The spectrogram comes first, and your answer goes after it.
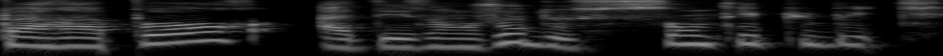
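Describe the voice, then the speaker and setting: The voice belongs to a woman. The sound is dry and close with no echo, on a very clean recording with a silent background. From southern France, Mediterranean. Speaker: geographer. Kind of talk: interview. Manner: fast, with many hesitations.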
